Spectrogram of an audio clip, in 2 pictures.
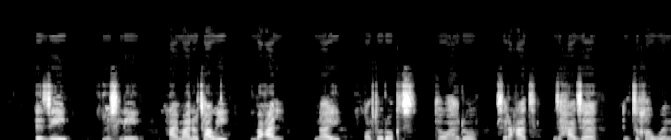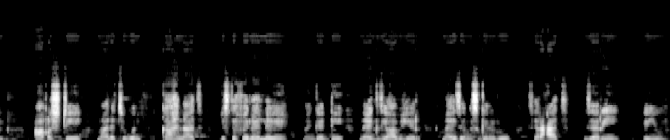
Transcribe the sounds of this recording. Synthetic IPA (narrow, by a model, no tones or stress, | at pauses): ʔɨzi | mɨsli | hajmano̞t̪ʰawi | baʕal | naj | ʔo̞ɾt̪ʰo̞d̪o̞ks | t̪ʰɐwahd̪o̞ | sɨɾʕat̪ | zɨħazɐ | ʔɨnt̪ʰɨxɐwːʊn | ʔaχʼɨʃt̪ʰi | malɐt̪ʰɨwʊn | kʰahnat̪ | bɨzɨt̪ʰɐfɐlɐlɐ | mɐŋɡɐd̪i | nɨʔɨɡziaβɦeɾ | najzɐmɐsɡɐnɨlu | sɨɾʕat̪ | zɐɾʔi | ʔɨjːu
